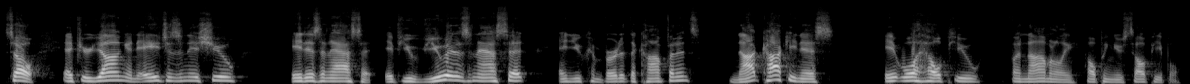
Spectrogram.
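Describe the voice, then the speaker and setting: A man's voice: on the high side, normal speed, no echo. Middle aged guy pumping people up about sales, direct and emphatic, dead dry room. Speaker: real estate coach. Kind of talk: energetic coaching talk.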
